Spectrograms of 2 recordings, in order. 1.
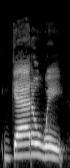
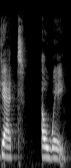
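O T em get soa como um R rápido. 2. O T em get é um T claro e nítido. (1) "É como se tivesse um R no lugar do T aí no get" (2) "Não get away"

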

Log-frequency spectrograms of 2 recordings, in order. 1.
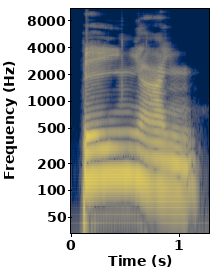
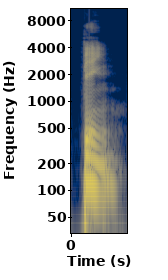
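Cada letra vogal tem o seu próprio som vocálico. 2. As letras vogais compartilham um único som vocálico. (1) "se a gente fosse pronunciar o A e o I separadamente em inglês, ficaria PEIN" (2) "A pronúncia correta é pen"

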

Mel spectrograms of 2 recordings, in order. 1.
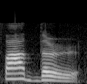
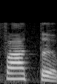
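中间的辅音是 th 音。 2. 中间的辅音听起来像 d。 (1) "舌头是要稍微吐出来一点" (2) "不要念成发的，不是的的音哦"

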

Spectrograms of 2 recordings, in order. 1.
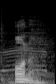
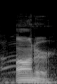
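结尾的 r 音没有发出来。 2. 结尾的 r 音发得很重。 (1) "We tend to pronounce it honor" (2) "Americans tend to pronounce it honor"

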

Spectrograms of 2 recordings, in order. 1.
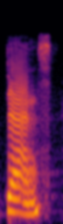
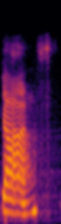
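Kata itu diucapkan dengan aksen Amerika. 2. Kata itu diucapkan dengan aksen Inggris. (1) "bahasa Inggrisnya American dance" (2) "Kalau kita British itu dance gitu"

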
